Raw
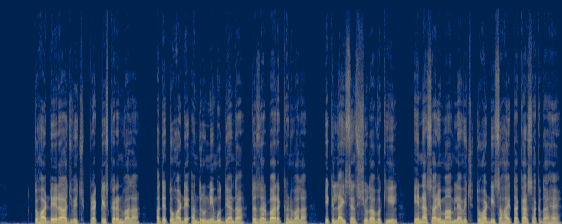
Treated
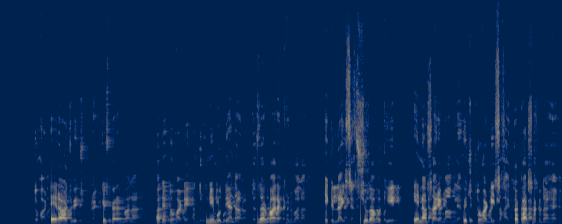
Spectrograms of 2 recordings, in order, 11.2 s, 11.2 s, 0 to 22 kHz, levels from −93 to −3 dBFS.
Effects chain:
spectral dynamics exaggerated over time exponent 2
notch filter 5,600 Hz, Q 12
comb filter 5.7 ms, depth 66%
downward compressor 6 to 1, threshold −32 dBFS, peak gain reduction 13.5 dB
0:01.51–0:03.87: tuned comb filter 110 Hz, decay 0.29 s, harmonics all, mix 70%
auto-filter high-pass saw up 0.97 Hz 510–7,200 Hz
single-tap delay 115 ms −21.5 dB
wow of a warped record 33 1/3 rpm, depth 100 cents

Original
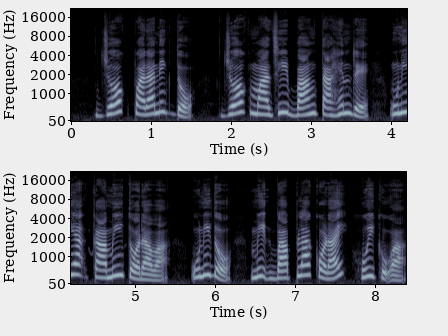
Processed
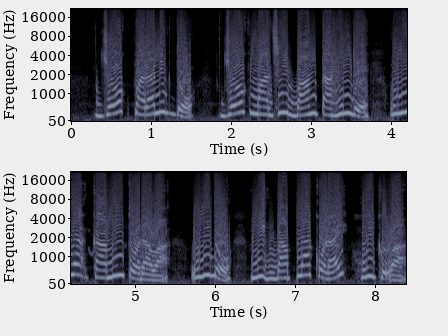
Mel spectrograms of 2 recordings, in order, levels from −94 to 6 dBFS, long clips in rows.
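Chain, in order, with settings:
brickwall limiter −23.5 dBFS, peak gain reduction 9 dB
gain into a clipping stage and back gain 34 dB
harmonic generator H 5 −8 dB, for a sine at −33.5 dBFS

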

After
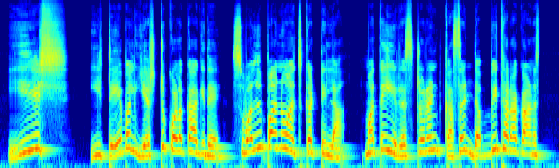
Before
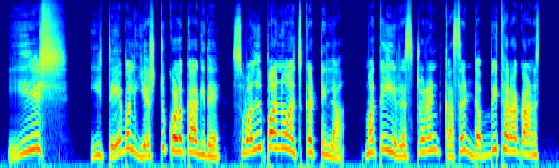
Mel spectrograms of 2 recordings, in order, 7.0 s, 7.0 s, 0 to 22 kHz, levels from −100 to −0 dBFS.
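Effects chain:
mains-hum notches 50/100/150/200/250/300/350/400 Hz
downward compressor 2.5 to 1, threshold −32 dBFS, peak gain reduction 11.5 dB
level +4.5 dB

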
